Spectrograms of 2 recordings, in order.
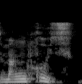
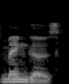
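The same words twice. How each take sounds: First: The word is pronounced in an Afrikaans-influenced way. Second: The word is pronounced in a standard English way. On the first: The speaker calls it wrong. "my with my knowledge of Afrikaans, which I also have, I am forever tempted to pronounce this as mangoes" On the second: The speaker calls it right. "But please, you don't do it. It's mangoes"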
